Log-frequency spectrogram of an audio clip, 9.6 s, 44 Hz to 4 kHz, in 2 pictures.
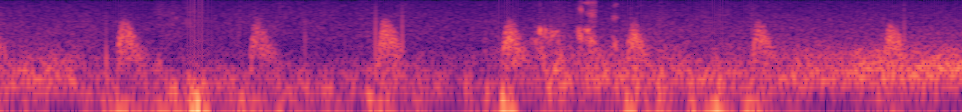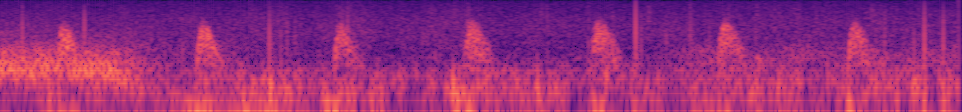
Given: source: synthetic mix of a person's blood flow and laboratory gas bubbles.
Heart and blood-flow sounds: Doppler ultrasound of blood flow; subclavian vein
2.67-2.85 s: bubbles
2.89-3.04 s: bubbles
3.07-3.11 s: bubbles
From the record:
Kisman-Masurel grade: 211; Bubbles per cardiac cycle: several, 3 to 8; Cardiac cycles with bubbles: 1 to 10%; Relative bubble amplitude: barely perceptible (0.100 to 0.250); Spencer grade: 1 (occasional bubble signal discernible with the cardiac motion signal, with majority of cardiac periods free of bubbles); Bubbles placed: anywhere in the cardiac cycle

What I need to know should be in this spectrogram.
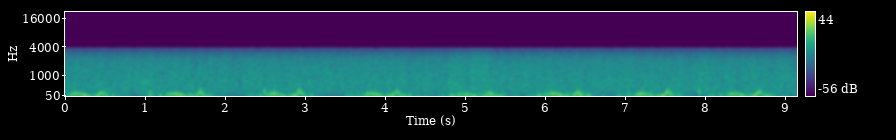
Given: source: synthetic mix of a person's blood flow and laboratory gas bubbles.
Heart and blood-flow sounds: Doppler ultrasound of blood flow; precordium
0.93-1.13 s: bubbles
2.46-2.56 s: bubbles
2.59-2.69 s: bubbles
7.89-7.97 s: bubbles
From the record:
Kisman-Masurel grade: 123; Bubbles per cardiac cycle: 1 to 2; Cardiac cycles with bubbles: 10 to 50%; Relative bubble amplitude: loud (0.450 to 0.775); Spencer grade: 2 (many but less than half of the cardiac periods contain bubble signals, singularly or in groups); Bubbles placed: anywhere in the cardiac cycle

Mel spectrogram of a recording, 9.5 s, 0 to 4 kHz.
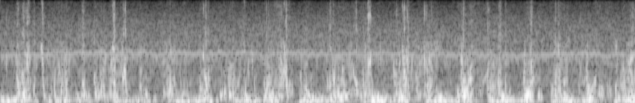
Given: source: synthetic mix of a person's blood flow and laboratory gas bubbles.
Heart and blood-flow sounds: Doppler ultrasound of blood flow; precordium
0.00-0.02 s: bubbles
0.07-0.12 s: bubbles
0.21-0.56 s: bubbles
0.58-1.07 s: bubbles
1.11-1.94 s: bubbles
2.08-2.23 s: bubbles
2.41-2.89 s: bubbles
2.96-3.17 s: bubbles
3.27-3.57 s: bubbles
3.60-3.85 s: bubbles
3.93-4.43 s: bubbles
4.54-4.68 s: bubbles
4.88-5.75 s: bubbles
5.88-6.63 s: bubbles
6.83-7.67 s: bubbles
7.86-8.16 s: bubbles
8.23-8.56 s: bubbles
8.66-8.79 s: bubbles
8.89-9.26 s: bubbles
9.29-9.54 s: bubbles
From the record:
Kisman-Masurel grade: 342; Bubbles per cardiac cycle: rolling drumbeat, 9 or more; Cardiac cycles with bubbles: 100%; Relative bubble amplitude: moderate (0.250 to 0.450); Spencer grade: 3 (all of the cardiac periods contain showers or single bubble signals, but not dominating or overriding the cardiac motion signals); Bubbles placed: anywhere in the cardiac cycle

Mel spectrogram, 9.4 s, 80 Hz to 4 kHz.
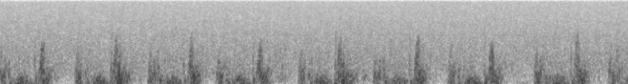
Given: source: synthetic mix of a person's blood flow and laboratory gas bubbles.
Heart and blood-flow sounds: Doppler ultrasound of blood flow; precordium
4.11-4.36 s: bubbles
9.08-9.43 s: bubbles
From the record:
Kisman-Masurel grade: 121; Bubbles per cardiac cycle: 1 to 2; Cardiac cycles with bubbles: 10 to 50%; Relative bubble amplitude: barely perceptible (0.100 to 0.250); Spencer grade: 2 (many but less than half of the cardiac periods contain bubble signals, singularly or in groups); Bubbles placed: only in the low amplitude regions of the cardiac cycle

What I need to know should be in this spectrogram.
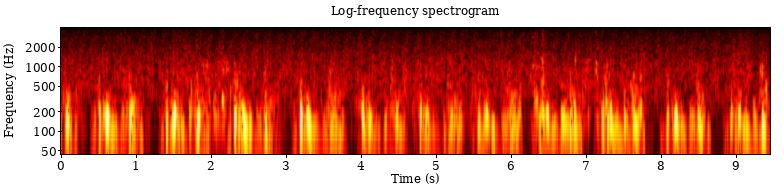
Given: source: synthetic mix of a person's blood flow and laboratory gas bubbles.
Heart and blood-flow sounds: Doppler ultrasound of blood flow; precordium
1.72-2.43 s: bubbles
6.04-6.15 s: bubbles
6.27-6.56 s: bubbles
6.65-7.08 s: bubbles
7.11-7.33 s: bubbles
7.48-7.78 s: bubbles
9.30-9.46 s: bubbles
From the record:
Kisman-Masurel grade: 221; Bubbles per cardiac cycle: several, 3 to 8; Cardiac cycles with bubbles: 10 to 50%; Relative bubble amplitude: barely perceptible (0.100 to 0.250); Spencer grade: 2 (many but less than half of the cardiac periods contain bubble signals, singularly or in groups); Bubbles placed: anywhere in the cardiac cycle

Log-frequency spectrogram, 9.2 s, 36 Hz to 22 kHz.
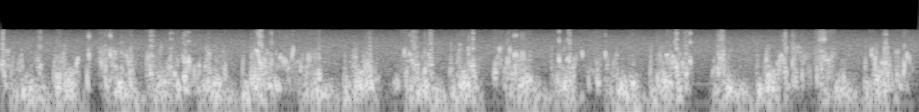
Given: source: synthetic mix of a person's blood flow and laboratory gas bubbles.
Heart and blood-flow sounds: Doppler ultrasound of blood flow; precordium
0.00-0.13 s: bubbles
0.35-0.46 s: bubbles
0.52-0.65 s: bubbles
0.84-0.93 s: bubbles
0.98-1.38 s: bubbles
1.44-2.28 s: bubbles
2.49-3.25 s: bubbles
3.62-3.79 s: bubbles
3.90-4.38 s: bubbles
4.55-4.82 s: bubbles
4.92-5.35 s: bubbles
5.52-6.09 s: bubbles
6.28-6.40 s: bubbles
6.54-6.93 s: bubbles
7.14-7.32 s: bubbles
7.77-8.37 s: bubbles
8.40-8.49 s: bubbles
8.67-9.13 s: bubbles
From the record:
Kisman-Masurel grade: 342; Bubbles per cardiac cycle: rolling drumbeat, 9 or more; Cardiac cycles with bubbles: 100%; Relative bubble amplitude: moderate (0.250 to 0.450); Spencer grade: 3 (all of the cardiac periods contain showers or single bubble signals, but not dominating or overriding the cardiac motion signals); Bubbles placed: anywhere in the cardiac cycle

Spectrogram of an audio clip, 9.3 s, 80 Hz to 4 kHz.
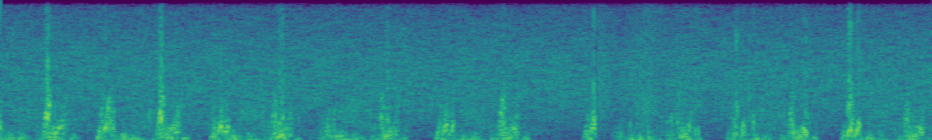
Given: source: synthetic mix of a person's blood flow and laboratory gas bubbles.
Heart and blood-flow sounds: Doppler ultrasound of blood flow; precordium
6.43-6.63 s: bubbles
6.92-7.03 s: bubbles
7.32-7.40 s: bubbles
7.51-7.56 s: bubbles
From the record:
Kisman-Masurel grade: 221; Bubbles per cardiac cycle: several, 3 to 8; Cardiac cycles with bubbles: 10 to 50%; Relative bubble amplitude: barely perceptible (0.100 to 0.250); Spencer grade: 2 (many but less than half of the cardiac periods contain bubble signals, singularly or in groups); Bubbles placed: anywhere in the cardiac cycle

